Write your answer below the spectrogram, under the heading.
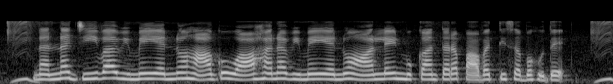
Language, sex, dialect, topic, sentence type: Kannada, female, Mysore Kannada, banking, question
